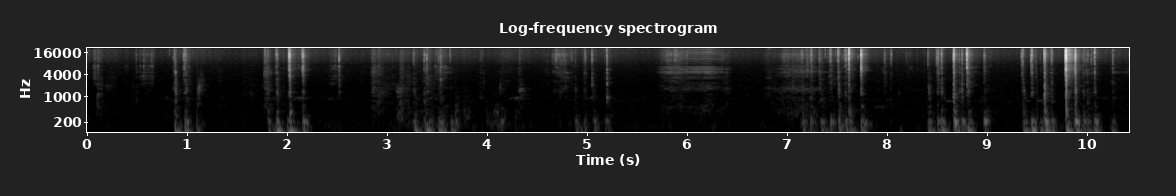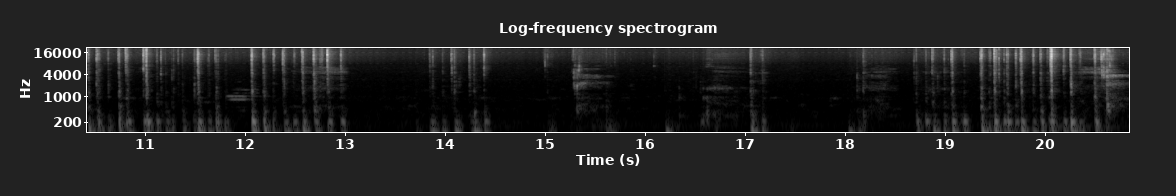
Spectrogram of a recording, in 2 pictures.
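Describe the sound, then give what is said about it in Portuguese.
Rapid typing on a computer keyboard while writing a quick reply, with bursts of quick clacking keystrokes separated by brief pauses, fairly loud with no talking. “Ah, vou responder aqui o Camuji rapidinho.”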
